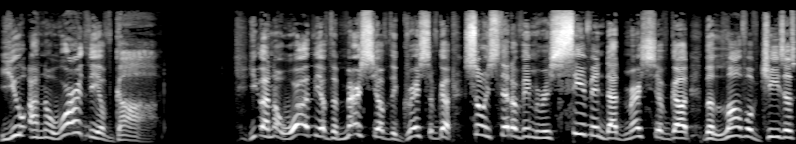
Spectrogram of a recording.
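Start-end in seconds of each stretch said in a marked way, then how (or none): 0.0-5.7 accusing, condemning, accusatory voice. Speaking of a man's sins, acting out the enemy's words: mock-accusatory voice. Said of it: "the accusatory voice of the enemy said".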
